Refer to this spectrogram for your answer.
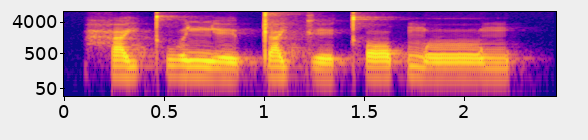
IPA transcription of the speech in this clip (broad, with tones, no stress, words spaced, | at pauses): ha˧j kʰu˧ə̯ɲeː˧˩p̚t̪a˧˥jkeː˩˧ kʰɔː˧˥p̚mɤː˧m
